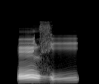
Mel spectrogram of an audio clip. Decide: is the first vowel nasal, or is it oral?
nasal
